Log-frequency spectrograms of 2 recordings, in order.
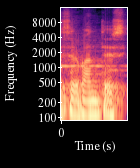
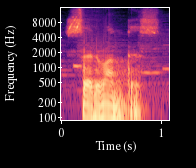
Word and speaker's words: Cervantes: Saavedra su propio apellido el dialecto andaluz en su variante cordobesa se caracteriza por la utilización del ceseo es decir pronunciar la s la z y la c como una s Cómo pronunciaría una persona con marcado acento cordobés su apellido Cervantes lo haría como Cervantes Dado que los escribanos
